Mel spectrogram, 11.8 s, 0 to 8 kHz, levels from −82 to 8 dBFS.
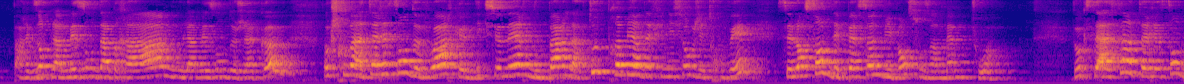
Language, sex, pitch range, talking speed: French, female, 250-325 Hz, 210 wpm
